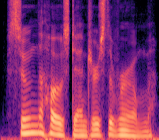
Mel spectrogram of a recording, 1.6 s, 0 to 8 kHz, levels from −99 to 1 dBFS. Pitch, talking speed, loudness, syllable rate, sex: 115 Hz, 225 wpm, -15 LUFS, 4.8 syllables/s, male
